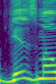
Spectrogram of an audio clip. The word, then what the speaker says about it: gizmo: But when it comes to this, when I spell gizmo with a G, I do not expect it to pronounce it with a J.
